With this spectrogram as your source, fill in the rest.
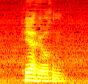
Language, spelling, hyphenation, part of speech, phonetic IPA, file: German, herhören, her‧hö‧ren, verb, [ˈheːɐ̯ˌhøːʁən], De-herhören.ogg
- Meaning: to listen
